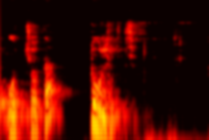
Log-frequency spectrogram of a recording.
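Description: A voice speaking Bengali in short broken phrases while working through a maths problem, with a few faint clicks in the pauses.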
